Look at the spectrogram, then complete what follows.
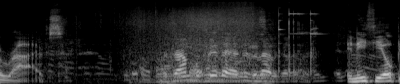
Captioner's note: indistinct chatter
